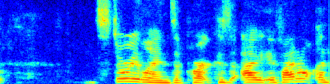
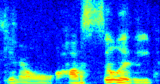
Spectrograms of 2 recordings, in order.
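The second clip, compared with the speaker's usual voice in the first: ordinary talk, nothing marked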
